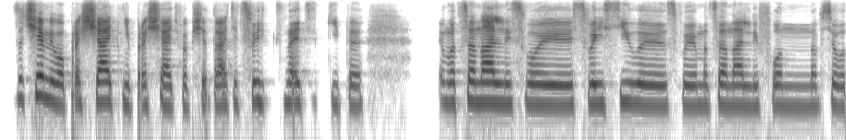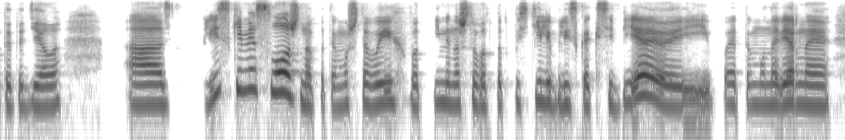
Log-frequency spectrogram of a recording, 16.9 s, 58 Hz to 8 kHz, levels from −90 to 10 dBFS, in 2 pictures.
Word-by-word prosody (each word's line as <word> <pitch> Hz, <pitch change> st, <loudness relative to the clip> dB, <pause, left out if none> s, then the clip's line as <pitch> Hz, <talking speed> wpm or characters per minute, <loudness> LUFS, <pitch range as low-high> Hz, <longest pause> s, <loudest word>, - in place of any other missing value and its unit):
Зачем 250 Hz, +2 st, +7 dB
его 210 Hz, -3 st, +2 dB
прощать, 225 Hz, +2 st, +6 dB
не 200 Hz, -, -4 dB
прощать, 195 Hz, 0 st, +2 dB
вообще, 195 Hz, -, -2 dB
тратить 215 Hz, -2 st, -2 dB
свои, 225 Hz, -1 st, -2 dB, 0.2 s
знаете, 215 Hz, 0 st, -2 dB
какие-то 200 Hz, -2 st, -9 dB, 0.8 s
эмоциональный 220 Hz, -1 st, +3 dB
свой 205 Hz, -1 st, 0 dB
свои 210 Hz, +1 st, -1 dB
силы, 205 Hz, -2 st, -2 dB
свой 200 Hz, 0 st, -4 dB
эмоциональный 200 Hz, 0 st, -3 dB
фон 195 Hz, -1 st, -9 dB
на 195 Hz, 0 st, -9 dB
всё 200 Hz, +1 st, -4 dB
вот 190 Hz, -1 st, -10 dB
это 195 Hz, 0 st, -10 dB
дело. 195 Hz, +1 st, -6 dB, 0.6 s
А 205 Hz, 0 st, 0 dB
с 200 Hz, -, -10 dB, 0.3 s
близкими 335 Hz, -, -3 dB
сложно, 315 Hz, -, +3 dB
потому 190 Hz, +2 st, -15 dB
что 210 Hz, 0 st, -4 dB
вы 215 Hz, +2 st, -1 dB
их 225 Hz, -, -9 dB
вот 195 Hz, 0 st, -11 dB
именно, 215 Hz, -2 st, -9 dB
что 210 Hz, -, +2 dB
вот 200 Hz, -, -11 dB
подпустили 220 Hz, +2 st, -7 dB
близко 205 Hz, -2 st, -7 dB
к -, -, -17 dB
себе, 215 Hz, +1 st, -4 dB, 0.4 s
э, -, -, -3 dB
и 115 Hz, -1 st, -9 dB
поэтому, 205 Hz, -1 st, -12 dB
наверное 205 Hz, -1 st, -2 dB
205 Hz, 150 wpm, -24 LUFS, 200-220 Hz, 0.8 s, Зачем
